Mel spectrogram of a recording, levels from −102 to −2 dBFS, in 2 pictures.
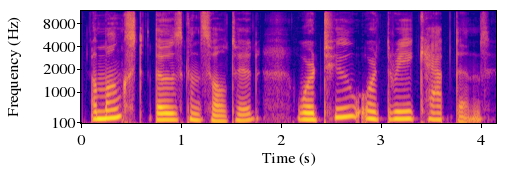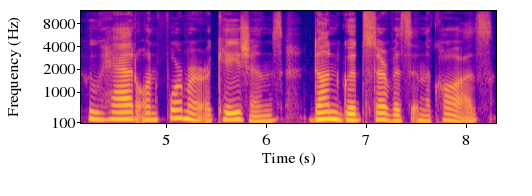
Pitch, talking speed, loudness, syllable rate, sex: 195 Hz, 135 wpm, -17 LUFS, 4.4 syllables/s, female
